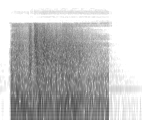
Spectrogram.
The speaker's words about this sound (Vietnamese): Một trận nổ liên miên truyền tới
